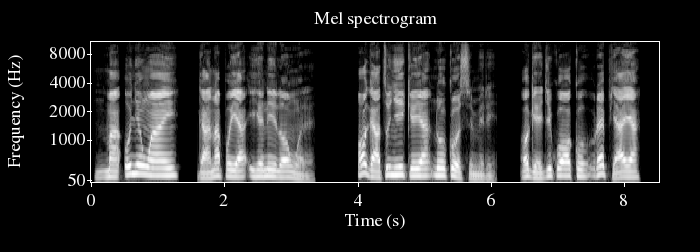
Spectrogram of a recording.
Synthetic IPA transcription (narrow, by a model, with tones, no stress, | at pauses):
ma˨ʔo˦ɲe˦ŋʷa˦˨ɲɪ˦ | ɡa˨a˨na˦pʊ˦ja˦ʔi˦ɦe˦ni˦lɔ˦ŋʷḛ˨ɾḛ˨ | ɔ˦ɡa˨a˨tʊ˦ɲi˦i˦ke˦ja˦no˦ko˦o˨si˨mḭ˨ɾḭ˨ | ɔ˦ɡe˨e˨d͡ʒi˦kʷɔ˦kʊ˦ɾe˦pja˨˦ja˦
